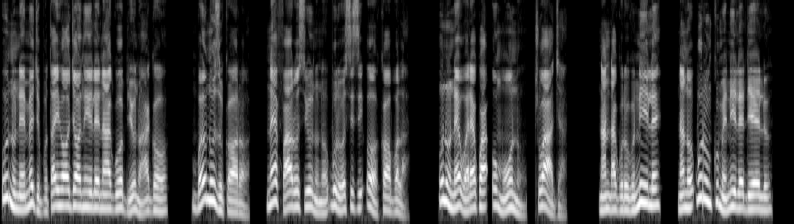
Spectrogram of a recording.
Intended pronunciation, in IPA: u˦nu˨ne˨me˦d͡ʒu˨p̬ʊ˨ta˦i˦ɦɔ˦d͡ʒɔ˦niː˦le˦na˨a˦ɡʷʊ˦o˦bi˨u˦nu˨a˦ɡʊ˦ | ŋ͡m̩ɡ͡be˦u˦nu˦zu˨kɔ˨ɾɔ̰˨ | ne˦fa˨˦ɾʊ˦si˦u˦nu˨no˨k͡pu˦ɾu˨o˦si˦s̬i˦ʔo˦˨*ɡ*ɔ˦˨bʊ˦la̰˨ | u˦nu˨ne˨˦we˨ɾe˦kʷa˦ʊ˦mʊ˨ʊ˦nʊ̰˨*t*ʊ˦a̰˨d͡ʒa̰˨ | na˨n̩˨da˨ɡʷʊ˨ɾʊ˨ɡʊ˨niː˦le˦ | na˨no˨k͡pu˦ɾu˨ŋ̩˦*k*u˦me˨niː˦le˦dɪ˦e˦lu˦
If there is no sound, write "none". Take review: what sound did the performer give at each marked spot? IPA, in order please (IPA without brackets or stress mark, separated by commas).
k, t͡ʃ, k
